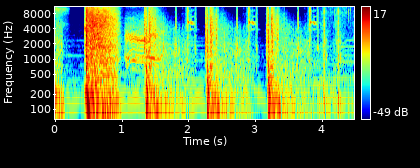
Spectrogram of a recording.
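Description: Enemy AI gunfire dumping a magazine in the game Quasimorph, four heavy booming bursts spaced about a second apart, each with a sharp attack and a ringing tail, loud and close with no talk.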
